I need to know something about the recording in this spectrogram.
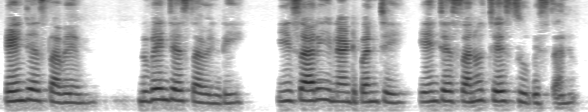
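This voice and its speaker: A woman's voice: on the high side, steady tone, normal speed, mellow, breathy edge. A woman reading the part of a hot-tempered young male student, speaking in a curt, defiant way.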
